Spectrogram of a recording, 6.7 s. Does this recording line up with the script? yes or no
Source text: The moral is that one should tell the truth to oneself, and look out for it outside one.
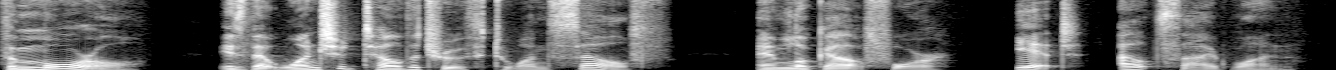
yes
